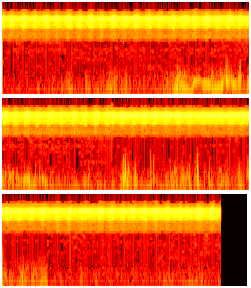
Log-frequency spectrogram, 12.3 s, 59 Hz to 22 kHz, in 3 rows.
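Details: Cicadas on Mont Saint Martin, a hill at Cap d'Agde, France, around 13:05 on 24 June 2015, sing a loud, steady, high, shrill buzz that carries on unbroken throughout.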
